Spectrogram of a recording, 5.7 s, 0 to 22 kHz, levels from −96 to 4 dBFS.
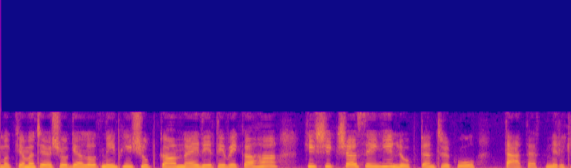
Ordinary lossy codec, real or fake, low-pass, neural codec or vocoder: none; fake; none; codec, 16 kHz, 1.1 kbps, Voila-Tokenizer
